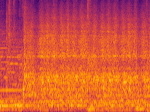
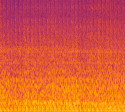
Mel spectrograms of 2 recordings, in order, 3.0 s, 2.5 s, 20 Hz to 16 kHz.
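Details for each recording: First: Square-body Ranger engine, first start attempt after reassembly with new heads: uneven cranking about four beats a second with rough pops and a backfire; suspected valve or distributor timing problem, possibly running backwards, unconfirmed. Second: Square-body Ford Ranger engine with new heads, after the distributor was readjusted: a steady, even low idle with a smooth firing rhythm and no knocks, said to be the nicest it has idled since 1987. Normal idle.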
